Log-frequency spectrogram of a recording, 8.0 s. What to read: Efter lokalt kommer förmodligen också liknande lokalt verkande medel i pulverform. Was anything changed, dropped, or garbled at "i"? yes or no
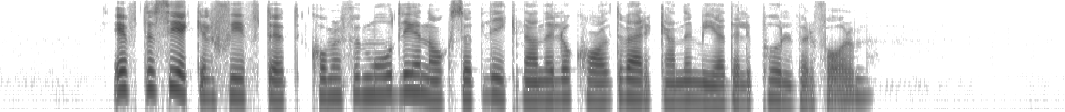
no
